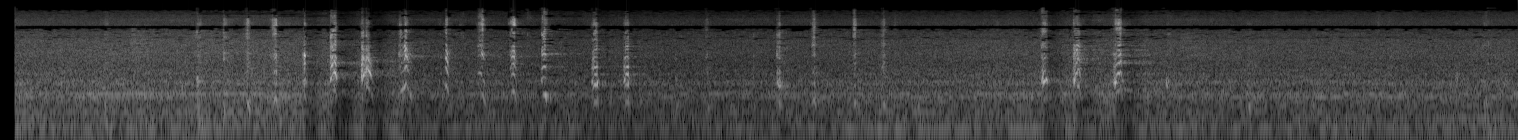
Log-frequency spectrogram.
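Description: A chimpanzee's excited food grunts while eating: a rapid series of short, high-pitched calls between about two and six seconds in, then a few more around ten to eleven seconds. A steady hum sits underneath.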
